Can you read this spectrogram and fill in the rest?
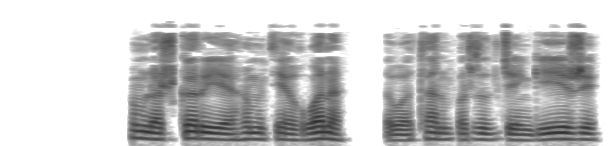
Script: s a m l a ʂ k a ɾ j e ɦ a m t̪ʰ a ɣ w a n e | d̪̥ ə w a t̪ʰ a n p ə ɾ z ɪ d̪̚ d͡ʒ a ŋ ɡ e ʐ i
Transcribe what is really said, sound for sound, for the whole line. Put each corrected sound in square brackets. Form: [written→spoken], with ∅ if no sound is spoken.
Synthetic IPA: [s→h] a m l a ʂ k a ɾ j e ɦ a m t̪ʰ [a→e] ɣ w a n [e→a] | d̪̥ ə w a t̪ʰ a n p ə ɾ z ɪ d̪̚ d͡ʒ a ŋ ɡ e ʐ i

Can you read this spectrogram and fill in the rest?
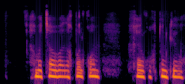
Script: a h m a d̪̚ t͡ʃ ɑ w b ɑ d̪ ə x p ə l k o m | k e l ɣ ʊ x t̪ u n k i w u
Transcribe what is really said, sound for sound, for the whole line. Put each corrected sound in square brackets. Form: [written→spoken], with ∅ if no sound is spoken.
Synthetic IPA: a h m a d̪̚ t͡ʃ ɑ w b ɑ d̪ ə x p ə l [k→q] o m | [k→x] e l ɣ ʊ x t̪ u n k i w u

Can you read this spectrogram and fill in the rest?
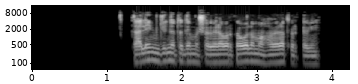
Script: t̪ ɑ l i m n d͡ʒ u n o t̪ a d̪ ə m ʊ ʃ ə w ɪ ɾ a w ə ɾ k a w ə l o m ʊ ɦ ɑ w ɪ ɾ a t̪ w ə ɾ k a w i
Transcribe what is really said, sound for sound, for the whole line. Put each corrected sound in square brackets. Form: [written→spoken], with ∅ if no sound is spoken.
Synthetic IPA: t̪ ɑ l i m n d͡ʒ u n o t̪ a d̪ ə m ʊ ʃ [ə→ɑ] w ɪ ɾ a w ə ɾ k a w ə l o m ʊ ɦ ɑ w ɪ ɾ a t̪ w ə ɾ k a w i

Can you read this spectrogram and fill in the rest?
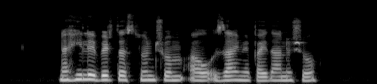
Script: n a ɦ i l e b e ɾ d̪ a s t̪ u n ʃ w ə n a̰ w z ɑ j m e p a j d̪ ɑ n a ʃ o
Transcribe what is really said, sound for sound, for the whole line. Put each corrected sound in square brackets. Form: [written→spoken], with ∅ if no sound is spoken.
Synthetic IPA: n a ɦ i l e b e ɾ [d̪→t̪] a s t̪ u n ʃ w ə [n→m] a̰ w z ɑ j m e p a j d̪ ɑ n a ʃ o

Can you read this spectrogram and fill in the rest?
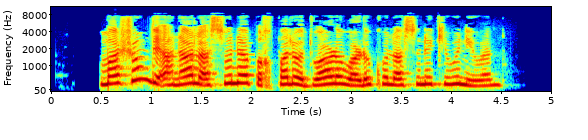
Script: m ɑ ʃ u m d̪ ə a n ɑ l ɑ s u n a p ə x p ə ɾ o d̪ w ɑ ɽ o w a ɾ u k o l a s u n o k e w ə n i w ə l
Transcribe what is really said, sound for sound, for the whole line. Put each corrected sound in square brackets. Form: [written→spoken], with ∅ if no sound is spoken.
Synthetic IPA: m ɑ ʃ u m d̪ ə a n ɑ l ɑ s u n a p ə x p ə [ɾ→l] o d̪ w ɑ ɽ o w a [ɾ→ɽ] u k o l [a→ɑ] s u n o k e w ə n i w ə l

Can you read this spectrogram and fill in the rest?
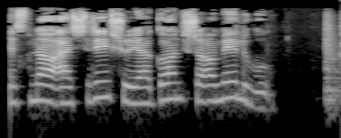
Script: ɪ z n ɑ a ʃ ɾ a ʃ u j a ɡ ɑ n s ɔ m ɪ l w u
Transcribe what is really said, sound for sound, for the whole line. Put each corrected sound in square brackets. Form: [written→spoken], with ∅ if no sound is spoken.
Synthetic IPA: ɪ [z→s] n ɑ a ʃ ɾ [a→i] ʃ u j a ɡ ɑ n [s→ʃ] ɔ m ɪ l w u

